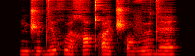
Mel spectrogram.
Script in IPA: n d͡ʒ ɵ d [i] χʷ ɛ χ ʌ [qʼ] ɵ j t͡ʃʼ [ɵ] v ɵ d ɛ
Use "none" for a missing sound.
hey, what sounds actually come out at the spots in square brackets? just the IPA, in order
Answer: e, qʼ, ɔ

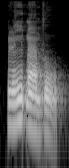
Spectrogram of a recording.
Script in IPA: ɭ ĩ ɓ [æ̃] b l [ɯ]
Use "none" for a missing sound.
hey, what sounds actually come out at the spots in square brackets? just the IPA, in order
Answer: æ̃, u

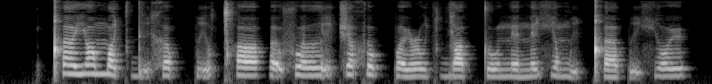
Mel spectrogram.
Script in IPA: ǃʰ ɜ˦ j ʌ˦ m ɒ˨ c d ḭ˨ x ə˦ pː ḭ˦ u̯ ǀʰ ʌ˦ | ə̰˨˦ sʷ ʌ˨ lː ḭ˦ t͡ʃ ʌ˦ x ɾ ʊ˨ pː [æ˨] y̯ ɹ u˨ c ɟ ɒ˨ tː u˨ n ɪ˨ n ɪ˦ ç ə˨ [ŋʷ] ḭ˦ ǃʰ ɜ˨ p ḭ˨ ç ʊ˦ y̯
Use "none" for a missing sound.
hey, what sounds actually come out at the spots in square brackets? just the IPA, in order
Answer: ə˨, m

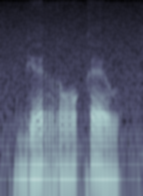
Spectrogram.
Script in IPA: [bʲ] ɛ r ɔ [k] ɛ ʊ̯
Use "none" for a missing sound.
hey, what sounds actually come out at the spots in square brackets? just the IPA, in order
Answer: bʲ, k

